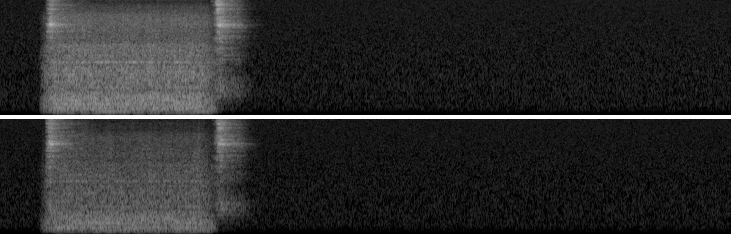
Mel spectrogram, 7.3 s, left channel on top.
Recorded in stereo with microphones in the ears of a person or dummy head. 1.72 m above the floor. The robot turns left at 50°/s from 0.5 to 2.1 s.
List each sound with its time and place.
0.5 s a rattle: 40° right (ahead or behind), 0.7 m; by 2.4 s 35° left (ahead or behind), 0.7 m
